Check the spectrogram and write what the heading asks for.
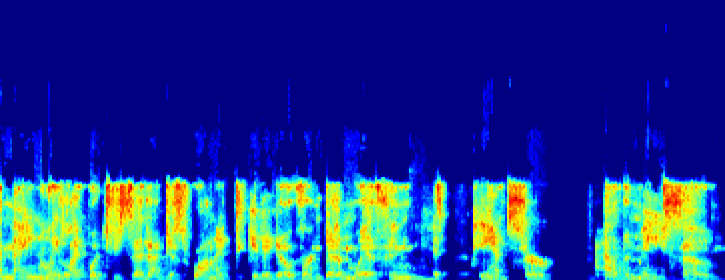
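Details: Woman with total laryngectomy for throat cancer, vocal cords removed, speaking with a tracheoesophageal puncture voice prosthesis; tracheoesophageal speech after total laryngectomy.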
